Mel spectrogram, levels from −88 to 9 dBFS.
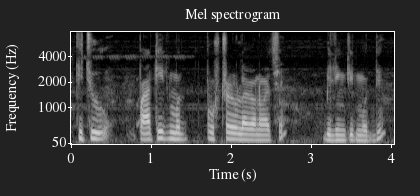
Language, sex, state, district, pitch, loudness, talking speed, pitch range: Bengali, male, West Bengal, Cooch Behar, 155 Hz, -17 LUFS, 120 wpm, 135-170 Hz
